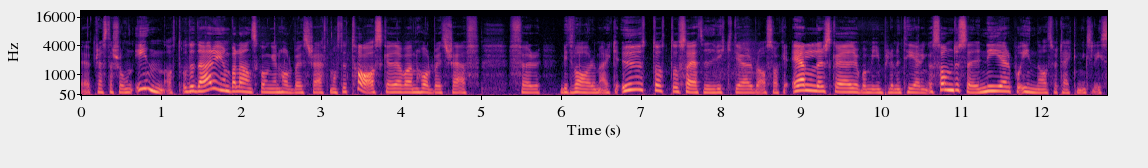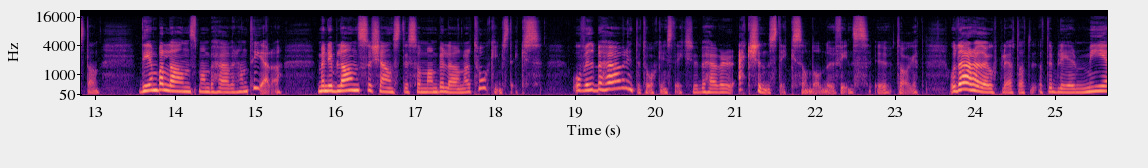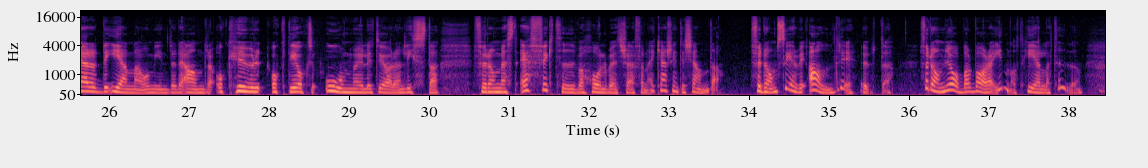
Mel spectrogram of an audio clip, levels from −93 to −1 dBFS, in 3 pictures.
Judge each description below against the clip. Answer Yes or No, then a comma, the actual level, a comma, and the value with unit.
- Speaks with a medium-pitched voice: Yes, medium, 180 Hz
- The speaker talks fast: Yes, fast, 200 wpm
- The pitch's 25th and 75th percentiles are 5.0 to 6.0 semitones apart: Yes, wide, 5.4 semitones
